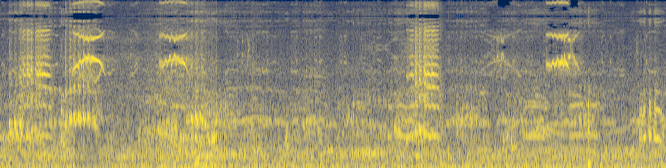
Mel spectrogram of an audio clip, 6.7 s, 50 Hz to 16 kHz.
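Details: Demoiselle cranes (Grus virgo) at Agamon Hula, Israel, on 12 March 2010 give harsh, croaking trumpet notes in irregular overlapping bursts, likely several birds calling together over a low outdoor rumble.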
